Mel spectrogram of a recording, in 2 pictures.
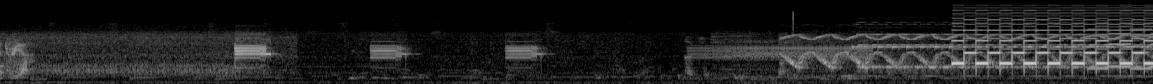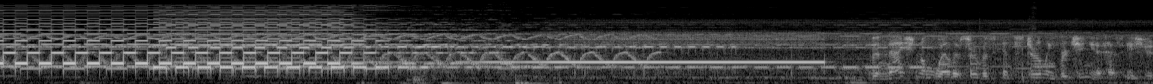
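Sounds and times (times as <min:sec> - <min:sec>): steady attention tones: 0:06.9 - 0:23.0
warbling siren-like alarm: 0:07.1 - 0:22.8
chirping data bursts: 0:08.0 - 0:23.0.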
